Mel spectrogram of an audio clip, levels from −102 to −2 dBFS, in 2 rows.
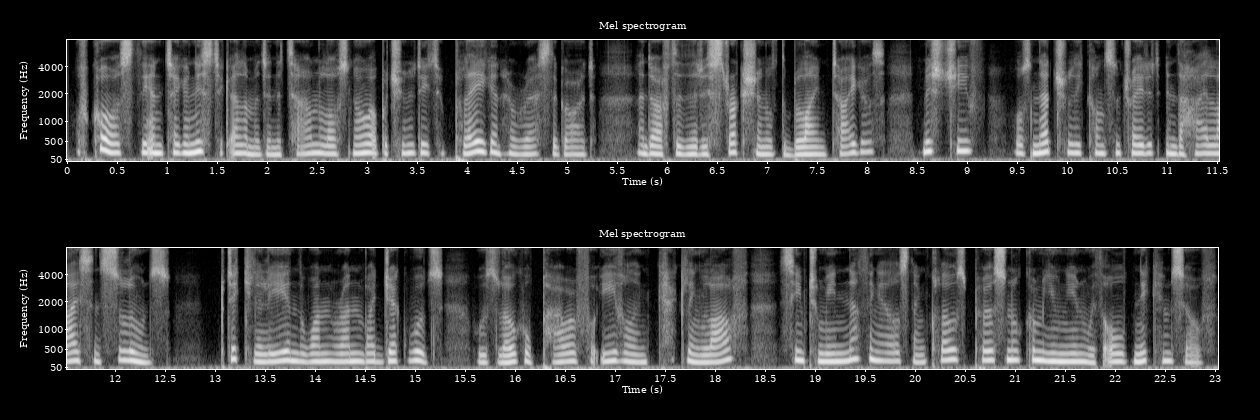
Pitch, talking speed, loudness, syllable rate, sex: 200 Hz, 160 wpm, -20 LUFS, 5.3 syllables/s, female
